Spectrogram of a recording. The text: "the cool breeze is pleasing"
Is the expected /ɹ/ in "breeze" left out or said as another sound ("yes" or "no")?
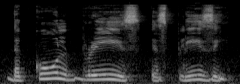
no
